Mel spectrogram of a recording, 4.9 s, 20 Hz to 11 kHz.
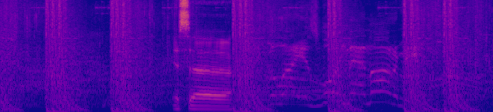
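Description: An MG08 machine gun fires in a video game on a tower map, with several dense bursts of rapid automatic fire under a voice.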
